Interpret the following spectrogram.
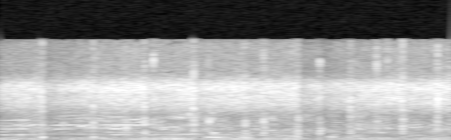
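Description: Indistinct voices of people in the stands and around the track, over steady open-air ambience; no words stand out.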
